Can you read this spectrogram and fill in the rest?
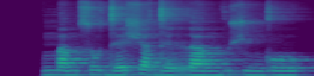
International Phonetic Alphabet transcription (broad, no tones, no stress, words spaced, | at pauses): mamsodɛ ʃadɛr a mbuʃiŋɡo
